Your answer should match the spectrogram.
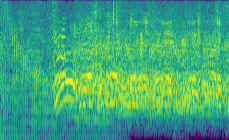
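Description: A low, harsh game-show buzzer sounds for about a second and a half, the wrong-answer strike buzzer, while the studio audience and contestants laugh.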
